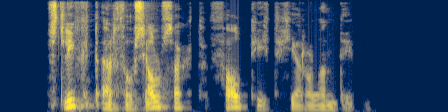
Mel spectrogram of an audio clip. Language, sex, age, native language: Icelandic, male, 20-29, Icelandic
